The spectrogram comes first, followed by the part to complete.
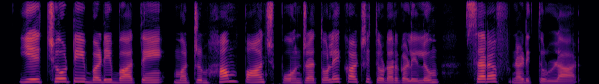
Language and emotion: Tamil, neutral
